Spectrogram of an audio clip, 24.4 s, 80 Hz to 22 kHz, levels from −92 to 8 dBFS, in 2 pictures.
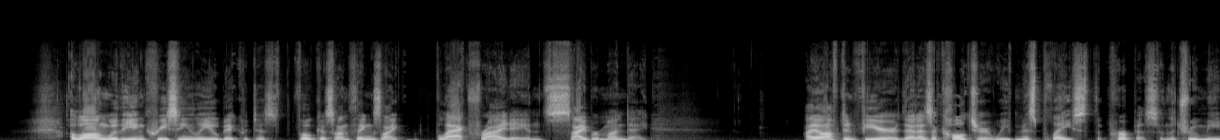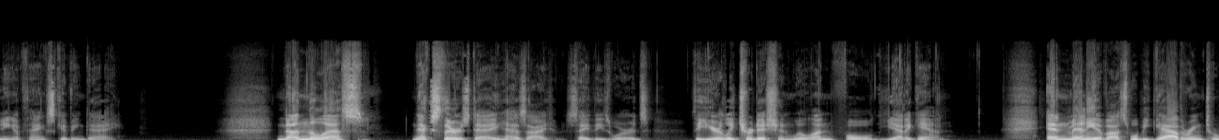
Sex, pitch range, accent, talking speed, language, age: male, 95-130 Hz, American, 135 wpm, English, 50-69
